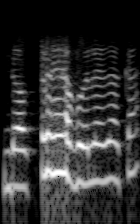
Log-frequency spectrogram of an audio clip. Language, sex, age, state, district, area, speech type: Marathi, female, 18-30, Maharashtra, Yavatmal, rural, conversation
